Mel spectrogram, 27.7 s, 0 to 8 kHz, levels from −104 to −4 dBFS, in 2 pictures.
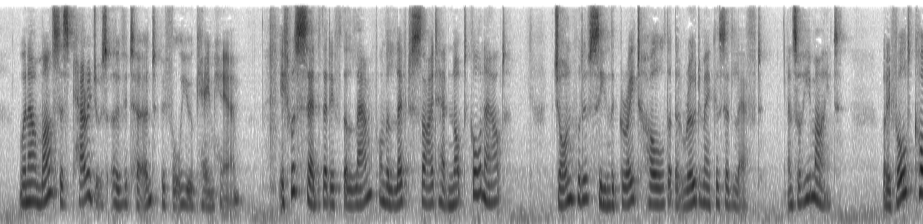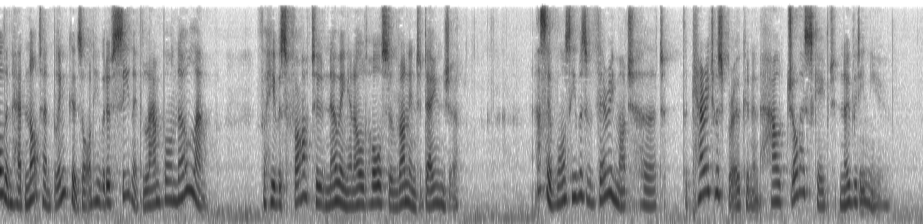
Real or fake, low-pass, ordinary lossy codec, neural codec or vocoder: fake; 7.2 kHz; MP3, 48 kbps; codec, 16 kHz, 0.8 kbps, ZipCodec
